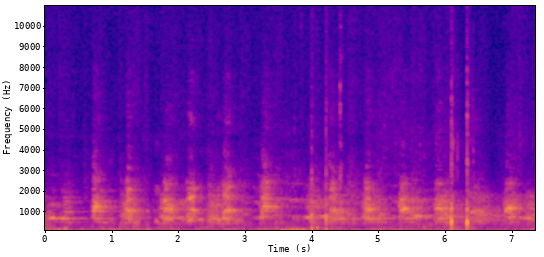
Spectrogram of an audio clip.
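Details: Fierce sport dog in training at Vom Almere Dog Training Centre gives repeated rough barks at an even pace, about two per second, with a few sharp clicks and background rumble.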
